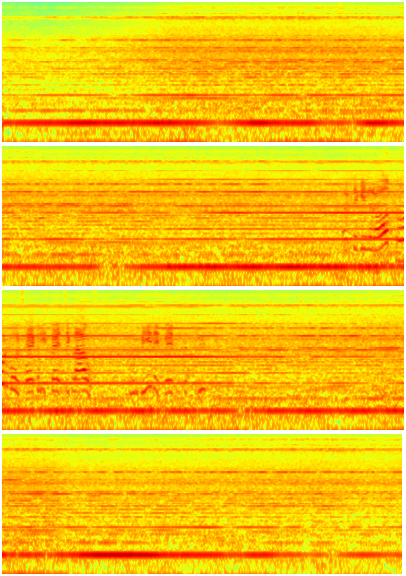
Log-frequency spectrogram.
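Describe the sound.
A running power generator with a yellow housing, joined by a turbine, makes a steady, loud mechanical drone with strong sustained tones. The sound holds level throughout, with only slight wavering.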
